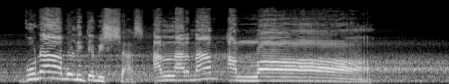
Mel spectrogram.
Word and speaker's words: আল্লাহ: গুণাবলীতে বিশ্বাস আল্লাহর নাম আল্লাহ বলেন তো আল্লাহ নয় কিন্তু আল্লাহ হচ্ছে অশুদ্ধ শুদ্ধ হচ্ছে আল্লাহ। বলার সময় মুখটা গোল হয়ে যাবে।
